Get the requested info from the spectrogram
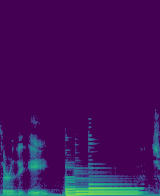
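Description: Archtop electric guitar, finger-picked: a note plucked about a second in, joined a moment later by a second note, the two ringing together for about a second as a short blues phrase.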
